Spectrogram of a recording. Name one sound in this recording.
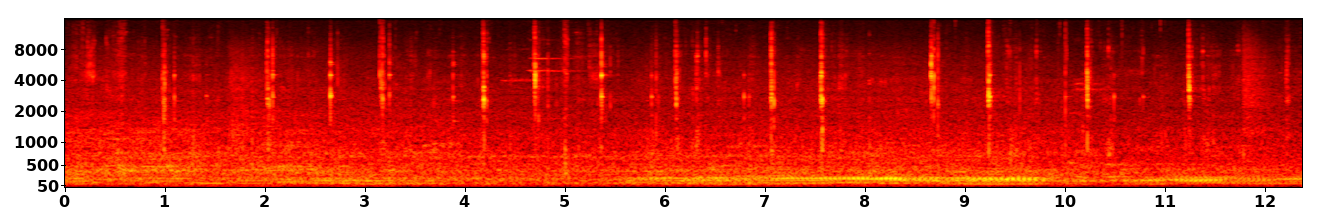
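Chopsticks tap and clink against a ceramic bowl.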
